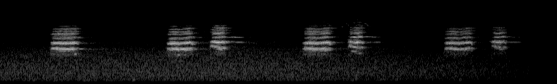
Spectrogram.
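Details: Common pheasant uttering clipped, nasal notes, mostly in paired bursts with gaps of about a second between pairs, over a steady low background hiss.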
